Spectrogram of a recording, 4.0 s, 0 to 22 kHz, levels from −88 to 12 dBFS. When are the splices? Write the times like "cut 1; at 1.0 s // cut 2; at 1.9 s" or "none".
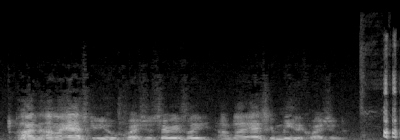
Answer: none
